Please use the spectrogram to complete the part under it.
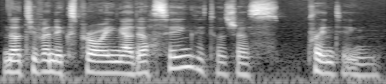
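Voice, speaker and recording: A textile artist raised in Senegal and Cameroon answers casual interview questions in her studio, hesitantly and with many fillers. She has a French accent and a dark-toned voice on the low side, speaking a little fast.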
